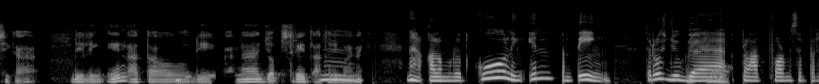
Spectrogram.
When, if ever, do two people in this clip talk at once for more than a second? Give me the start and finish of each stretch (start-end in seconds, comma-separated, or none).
none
